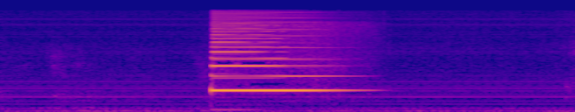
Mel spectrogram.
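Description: A single chime of the division bell, a clean pitched tone that starts suddenly about one and a half seconds in, holds for about a second and then fades away, calling members in for a vote. A faint steady hum lies underneath.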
